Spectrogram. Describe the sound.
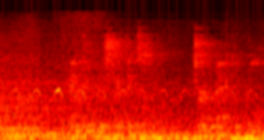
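A car speeds during a chase, heard as a loud, continuous roaring rumble. Repeated siren-like warbling tones sound over it throughout.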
